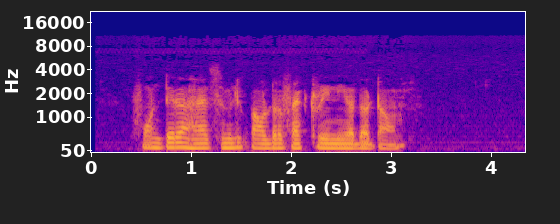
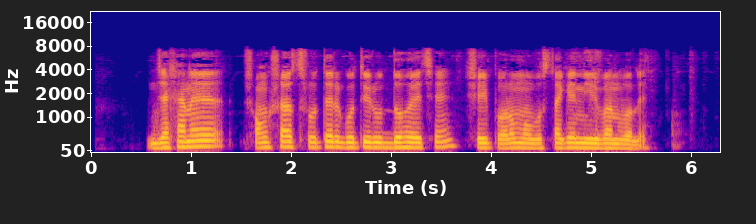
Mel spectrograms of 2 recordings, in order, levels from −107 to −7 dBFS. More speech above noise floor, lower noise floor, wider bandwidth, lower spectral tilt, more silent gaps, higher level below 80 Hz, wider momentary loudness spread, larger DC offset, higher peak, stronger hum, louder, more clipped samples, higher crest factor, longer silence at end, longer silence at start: second, 41 dB vs 56 dB; second, -69 dBFS vs -75 dBFS; about the same, 7.4 kHz vs 7.8 kHz; first, -9.5 dB/octave vs -6.5 dB/octave; neither; about the same, -62 dBFS vs -58 dBFS; about the same, 9 LU vs 9 LU; neither; second, -12 dBFS vs -4 dBFS; neither; second, -29 LUFS vs -20 LUFS; neither; about the same, 18 dB vs 16 dB; first, 1.2 s vs 0.7 s; about the same, 0.45 s vs 0.55 s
